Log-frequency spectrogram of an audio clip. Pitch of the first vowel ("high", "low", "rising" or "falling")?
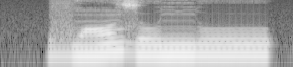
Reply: rising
